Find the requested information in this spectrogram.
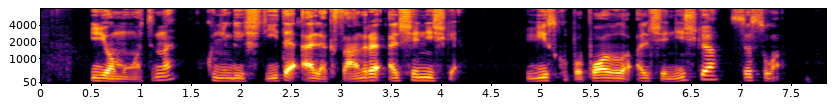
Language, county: Lithuanian, Vilnius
